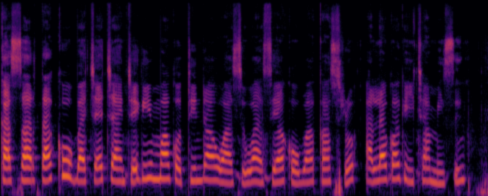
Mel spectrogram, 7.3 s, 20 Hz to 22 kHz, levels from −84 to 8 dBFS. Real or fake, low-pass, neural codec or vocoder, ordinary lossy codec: fake; none; vocoder, 44.1 kHz, 128 mel bands, Pupu-Vocoder; none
